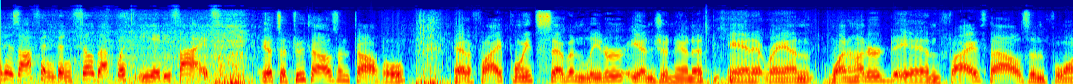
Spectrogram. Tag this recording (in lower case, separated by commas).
speech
